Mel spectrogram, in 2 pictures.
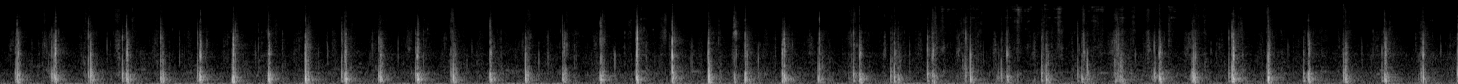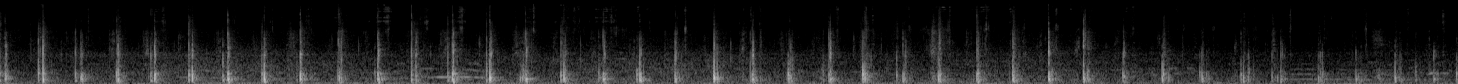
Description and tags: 1 man running on pavement
pavement, footsteps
